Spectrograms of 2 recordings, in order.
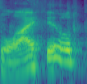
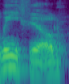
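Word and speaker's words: Liefeld: I bought that that's awesome yeah so it's pronounced liefield yeah all these years I've called him Lee field yeah it's light field life failed instead of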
